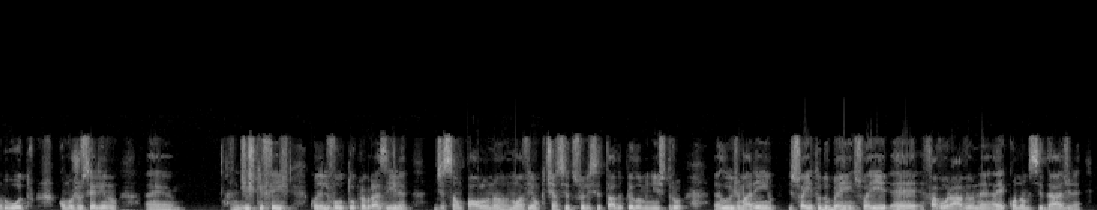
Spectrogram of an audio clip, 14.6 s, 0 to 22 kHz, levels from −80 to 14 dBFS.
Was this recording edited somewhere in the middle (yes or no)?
no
